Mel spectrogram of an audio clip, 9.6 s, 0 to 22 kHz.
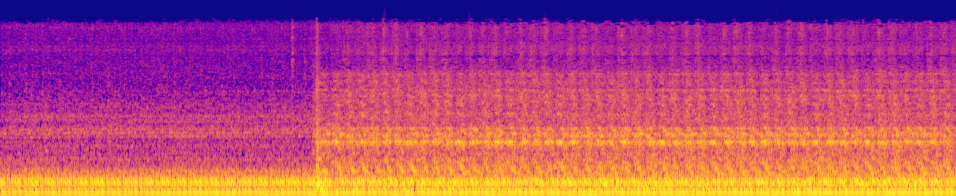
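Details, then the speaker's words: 1982 VW Vanagon Westfalia diesel with new battery, glow plugs and starter, on jumper cables on a chilly day: steady cranking about three turns a second that never catches; then the engine-to-frame ground was cleaned, poor ground blamed. "so after all that frog's now cleaning the ground because in our life we've learned that if you're not grounded you can't start"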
